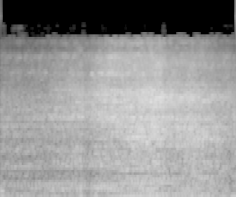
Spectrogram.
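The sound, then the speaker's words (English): A car drives along the tar road between Skukuza and Lower Sabie in Kruger National Park, giving a loud, continuous rumble of engine and tyre noise. It stays steady and even throughout, with no talking. “Okay, so we're setting off on the road. It's a tar road that takes us all the way from Skukuza to Lower Sabie.”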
